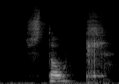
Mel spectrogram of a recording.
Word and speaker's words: stóll: For double L, the pronunciation is TL in all native words. Stóll, bolli, milli, tröll, páll.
